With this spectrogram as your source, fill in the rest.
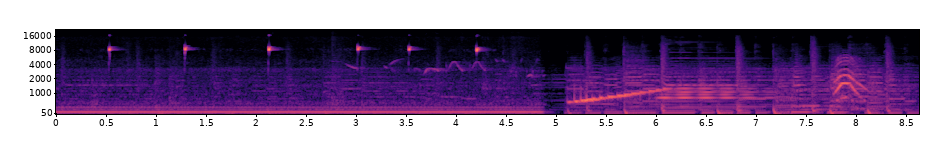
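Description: A wild bird at a Tucson birding spot gives sharp, evenly spaced chirps over a steady hum, then a rising whistled call and a few quick, bright notes, close and clear.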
